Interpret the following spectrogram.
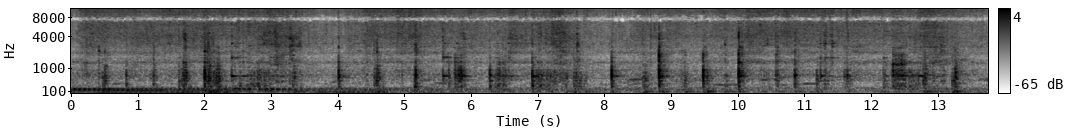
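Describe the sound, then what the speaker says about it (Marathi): Onions and tomatoes fry in hot oil with a constant sizzling hiss, punctuated by sharp clicks and scrapes of a spoon stirring the pan, close by and without speech. "आता आपण टोमॅटो टाकूया असो कांदा तुम्ही भाजून घ्या कांदो टोमॅटो स्मॅशमध्ये भाजांदे"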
